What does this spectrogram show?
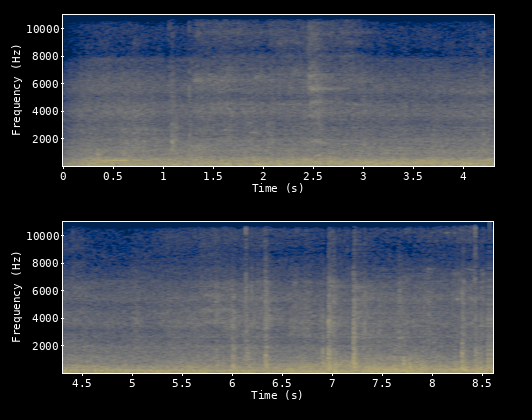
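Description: A moving train running on the rails, heard from an open carriage window: a steady rumble and rattle, with the wheels clicking over rail joints several times in the second half.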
